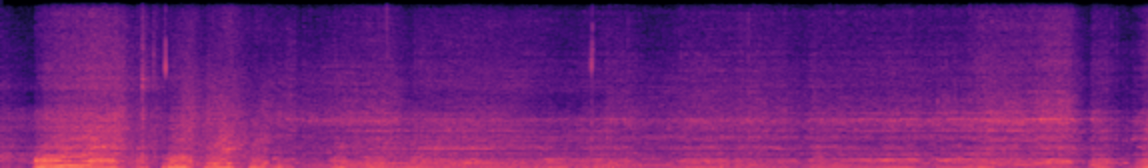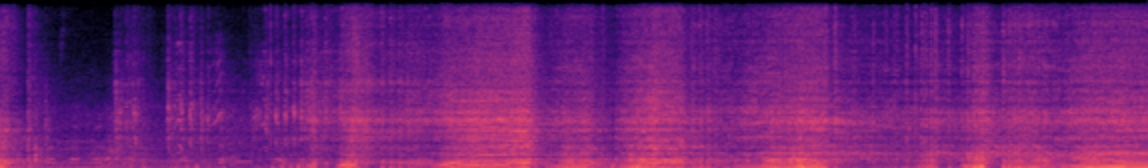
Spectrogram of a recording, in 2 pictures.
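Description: A dirt bike engine revs hard in bursts, rising and falling.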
